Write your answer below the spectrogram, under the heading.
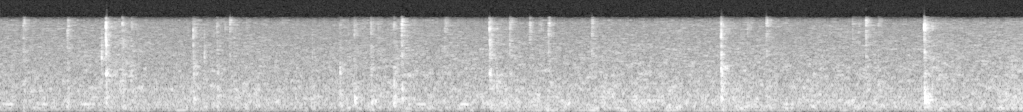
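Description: Computer keyboard keystrokes, faint and irregular: single clicks and short runs of a few keys with pauses between, as a command is typed with tab completion.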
